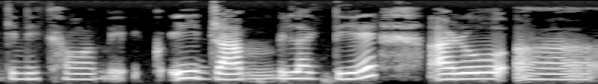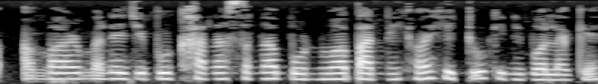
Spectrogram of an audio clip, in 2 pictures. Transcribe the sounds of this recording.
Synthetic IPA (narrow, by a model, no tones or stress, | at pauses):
kinikʰaʊ̃amḭejdɹambilak̚dijɛa̰ɹu | a̰maɹmanɛzibʊɹkʰanasanabonʊapanihɔjxejtʊkinibɔlaɡɛ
